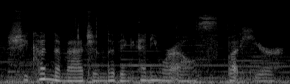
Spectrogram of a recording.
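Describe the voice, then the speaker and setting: A woman narrating a game roleplay in a gentle, hushed ASMR style, sometimes dropping to a whisper, unhurried. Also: deep voice, steady tone. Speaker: gameplay narrator. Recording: music behind the voice. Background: music.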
